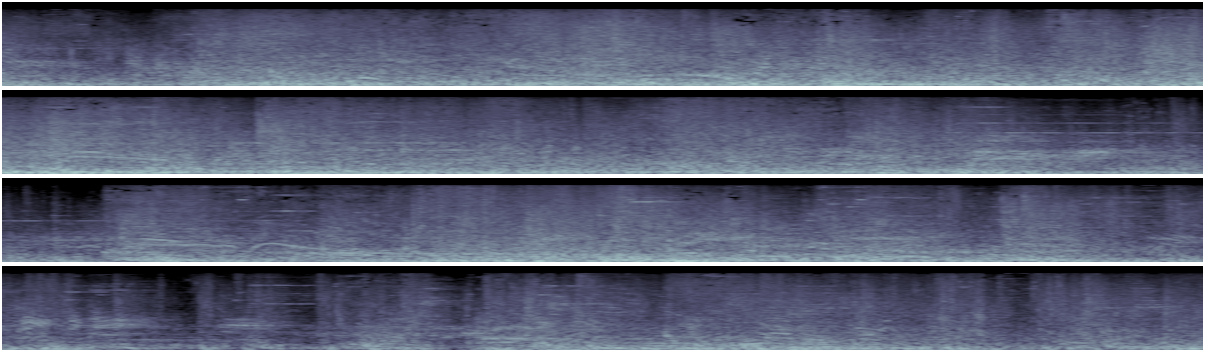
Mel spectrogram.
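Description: Game spell effects and impacts clash and crackle in a busy fight.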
